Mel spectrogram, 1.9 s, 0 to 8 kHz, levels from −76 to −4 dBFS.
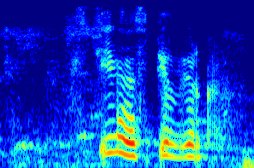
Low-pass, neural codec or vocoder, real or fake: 7.2 kHz; vocoder, 22.05 kHz, 80 mel bands, WaveNeXt; fake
